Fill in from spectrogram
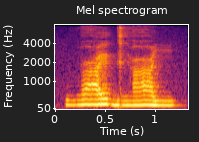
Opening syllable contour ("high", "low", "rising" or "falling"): low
